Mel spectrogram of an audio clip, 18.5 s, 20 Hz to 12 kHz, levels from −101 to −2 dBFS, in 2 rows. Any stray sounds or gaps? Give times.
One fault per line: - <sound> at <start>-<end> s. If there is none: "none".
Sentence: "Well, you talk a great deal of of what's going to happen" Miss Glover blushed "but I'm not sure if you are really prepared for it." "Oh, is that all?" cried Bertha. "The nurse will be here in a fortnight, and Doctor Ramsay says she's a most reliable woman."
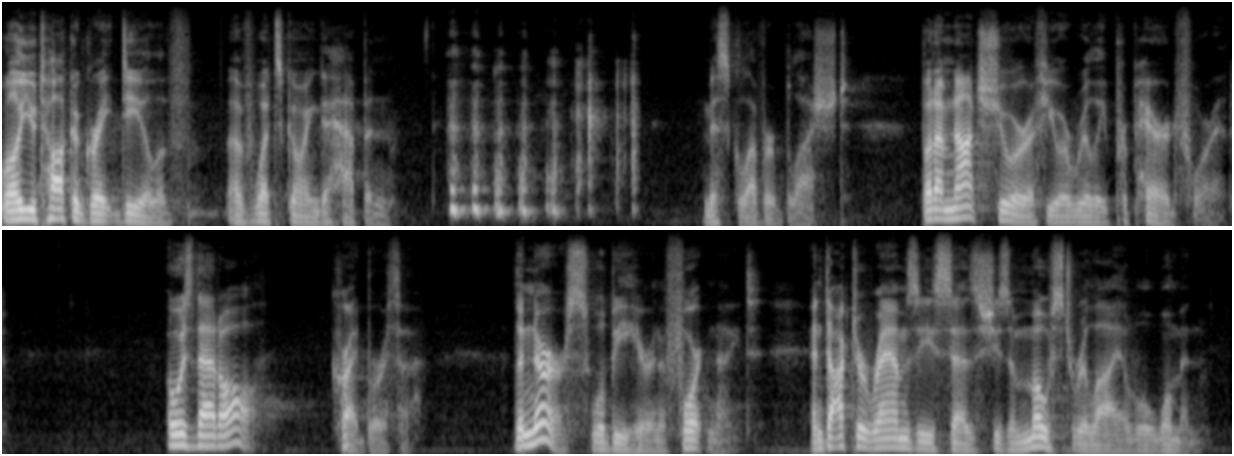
- laugh at 3.3-4.8 s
